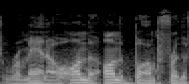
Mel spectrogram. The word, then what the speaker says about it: Romano: But Romano, I used to pronounce it Romano, but when he played for the Blue Jays, they made it clear that his last name was pronounced Romano on the bump for the Phillies.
